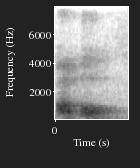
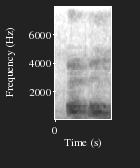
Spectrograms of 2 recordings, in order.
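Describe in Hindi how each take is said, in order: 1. अंतिम t एक तेज़, छोटी झटके वाली ध्वनि के साथ खत्म होता है। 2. अंतिम t एक तेज़, छोटी झटके वाली ध्वनि के साथ खत्म होता है।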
